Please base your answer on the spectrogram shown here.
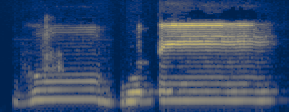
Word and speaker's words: भूभृते: तो ये भ्रू जो है, इसको या तो आप भ्रू बोलो या भ्री बोलो, दोनों भी सही उच्चारण है। अगर भ्री बोलें तो कैसा होगा? भूभृते। भूभृते। भू और दूसरा उच्चारण है भूभृते। आप दोनों में से कोई भी उच्चारण कर सकते हो, दोनों उच्चारण करेक्ट है।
